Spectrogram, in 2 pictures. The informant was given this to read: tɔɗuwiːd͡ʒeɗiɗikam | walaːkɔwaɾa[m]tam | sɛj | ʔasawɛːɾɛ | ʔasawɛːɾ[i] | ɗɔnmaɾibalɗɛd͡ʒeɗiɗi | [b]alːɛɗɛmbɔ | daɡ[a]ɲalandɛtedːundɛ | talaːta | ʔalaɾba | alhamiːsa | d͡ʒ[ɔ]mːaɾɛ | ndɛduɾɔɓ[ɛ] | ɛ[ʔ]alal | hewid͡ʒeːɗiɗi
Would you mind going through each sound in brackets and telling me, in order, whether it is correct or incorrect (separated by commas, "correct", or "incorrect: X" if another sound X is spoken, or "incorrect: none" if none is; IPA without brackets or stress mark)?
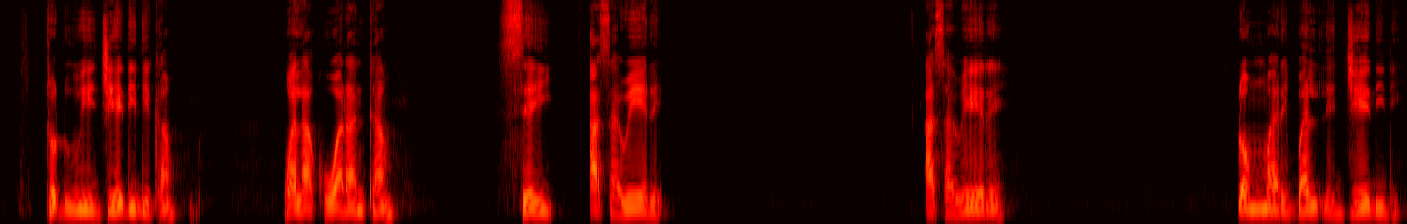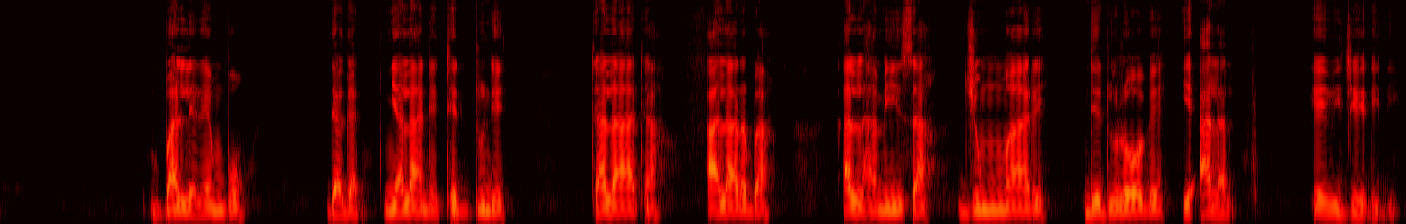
incorrect: n, incorrect: ɛ, correct, correct, incorrect: u, correct, correct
